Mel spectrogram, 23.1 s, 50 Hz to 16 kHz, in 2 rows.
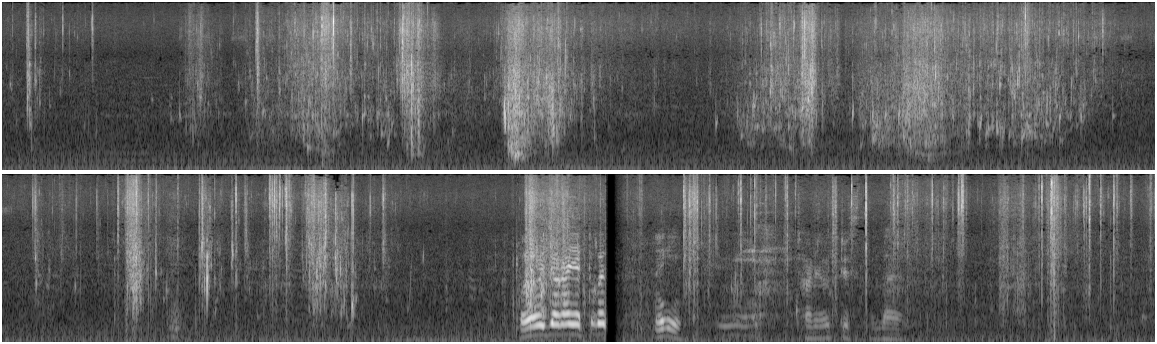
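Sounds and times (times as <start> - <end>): water trickling: 0.0 - 11.2
water splashing: 1.5 - 6.2, 7.1 - 11.1, 11.8 - 15.8, 16.7 - 17.5.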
